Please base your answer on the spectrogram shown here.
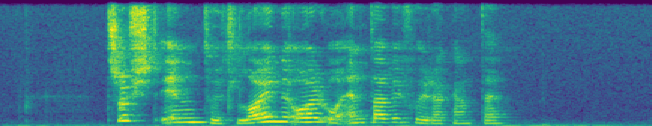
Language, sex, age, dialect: Faroese, female, 15-35, Suðurstreymoy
